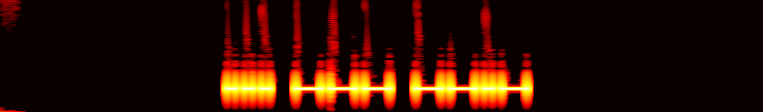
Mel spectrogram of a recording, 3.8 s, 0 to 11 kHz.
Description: Morse code, heard as a keyed tone, about 28 wpm, 700 Hz. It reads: SOQ
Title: USA Call Sign Postfixes - 3 Letters 28wpm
